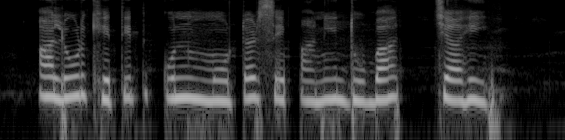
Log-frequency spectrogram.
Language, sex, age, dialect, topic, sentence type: Magahi, female, 36-40, Northeastern/Surjapuri, agriculture, question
